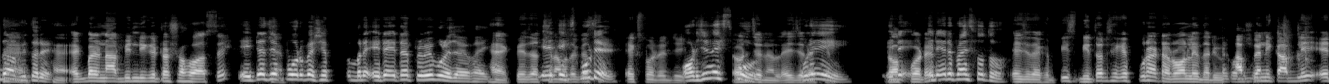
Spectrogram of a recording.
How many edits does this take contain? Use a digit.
2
